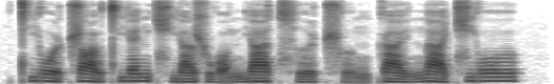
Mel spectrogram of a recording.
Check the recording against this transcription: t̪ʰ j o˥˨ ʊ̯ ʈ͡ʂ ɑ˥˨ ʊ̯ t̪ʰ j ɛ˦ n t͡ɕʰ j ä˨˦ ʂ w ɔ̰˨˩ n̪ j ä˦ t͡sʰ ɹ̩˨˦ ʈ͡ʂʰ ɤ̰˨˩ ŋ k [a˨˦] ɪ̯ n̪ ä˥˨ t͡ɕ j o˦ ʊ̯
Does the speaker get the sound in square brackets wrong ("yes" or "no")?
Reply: yes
